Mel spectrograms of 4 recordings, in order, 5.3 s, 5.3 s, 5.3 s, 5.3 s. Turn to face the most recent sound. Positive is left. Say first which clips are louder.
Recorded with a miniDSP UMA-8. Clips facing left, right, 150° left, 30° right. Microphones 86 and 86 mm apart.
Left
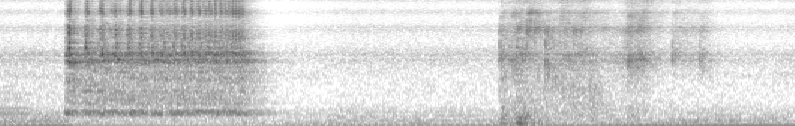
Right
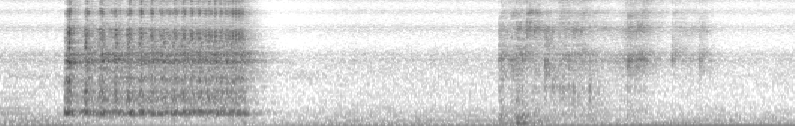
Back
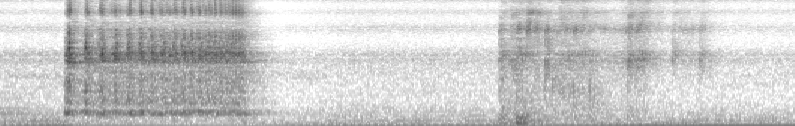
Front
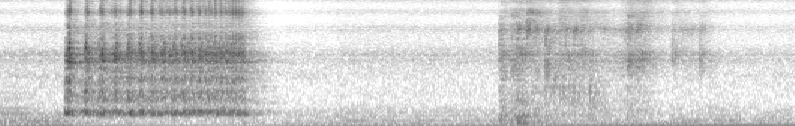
# right 1 dB, back 1 dB
turn(degrees=-160)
